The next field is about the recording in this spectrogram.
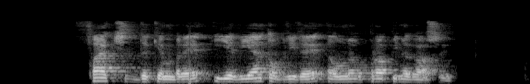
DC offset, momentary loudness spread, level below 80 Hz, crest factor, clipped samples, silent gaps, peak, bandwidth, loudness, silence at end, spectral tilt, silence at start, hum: under 0.1%; 5 LU; -58 dBFS; 18 dB; under 0.1%; none; -2 dBFS; 8.2 kHz; -19 LUFS; 0.8 s; -5 dB/octave; 0.85 s; none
